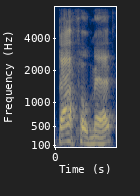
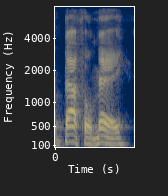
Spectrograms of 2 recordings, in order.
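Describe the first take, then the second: First: Said in the usual way. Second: "Baphomet" with a silent final t, ending in "-may"; French pronunciation. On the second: Shown as a demonstration. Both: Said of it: "they would say in France".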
